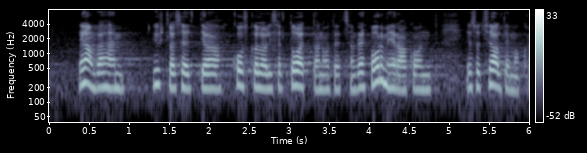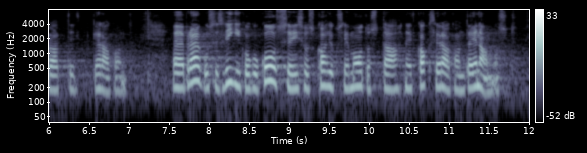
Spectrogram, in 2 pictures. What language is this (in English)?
Estonian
